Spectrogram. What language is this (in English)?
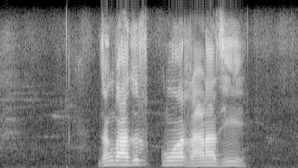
Nepali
